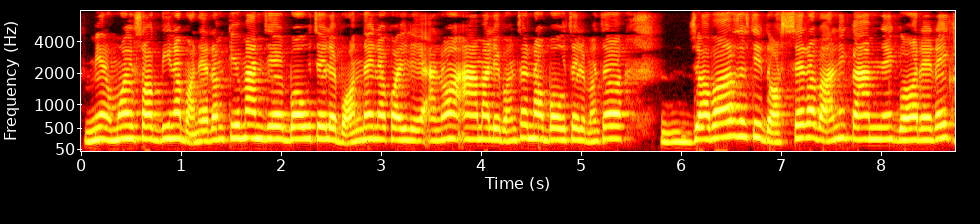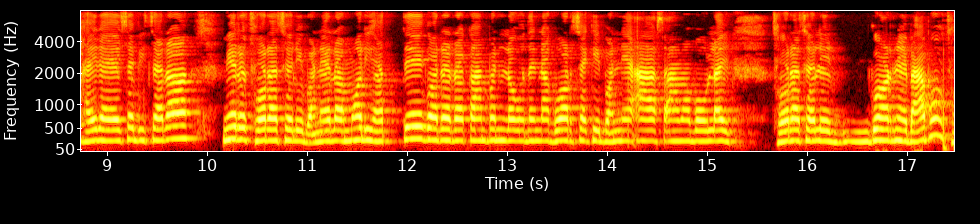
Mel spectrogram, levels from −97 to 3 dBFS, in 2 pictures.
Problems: constant background noise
